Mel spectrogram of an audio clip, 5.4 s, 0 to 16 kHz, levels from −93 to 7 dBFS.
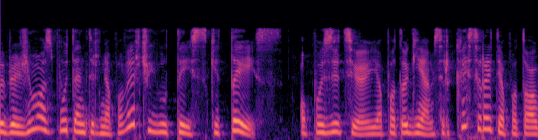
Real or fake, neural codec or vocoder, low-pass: fake; codec, 16 kHz, 16 kbps, FunCodec, trained on Chinese and English, 50 frames a second; 7.2 kHz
